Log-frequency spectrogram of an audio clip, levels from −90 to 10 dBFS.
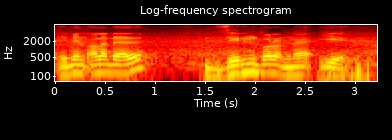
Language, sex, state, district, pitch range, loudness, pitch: Chakma, male, Tripura, Unakoti, 115-135 Hz, -16 LUFS, 130 Hz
